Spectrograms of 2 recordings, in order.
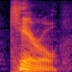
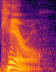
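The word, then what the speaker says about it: Carole: come love and light Carol pronounced like the traditional name Carol my mom just wanted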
